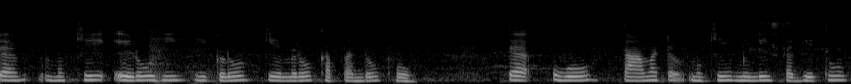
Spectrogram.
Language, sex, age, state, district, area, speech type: Sindhi, female, 30-45, Rajasthan, Ajmer, urban, spontaneous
